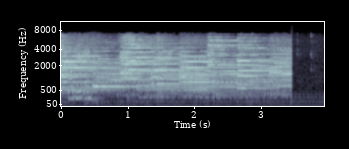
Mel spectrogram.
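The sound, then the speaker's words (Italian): Church bells peal continuously, dense overlapping rings with bright harmonic overtones swelling in waves, fairly loud, then stopping abruptly near the end, followed by silence. “Scusate, sono delle campane, quasi a essere questa voce del Signore, questo messaggio di Paolo VI.”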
